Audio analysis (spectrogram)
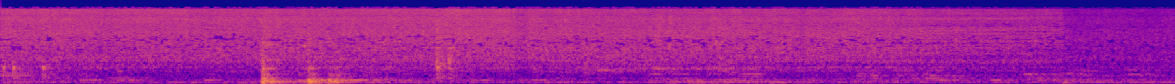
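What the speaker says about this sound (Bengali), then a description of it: "ভালোভাবে নেড়ে ফেলে মিশিয়ে নেব। আর এটা একটু ভাজা ভাজা টাইপের হবে।" Fish and snake gourd fry in oil in a pan with a steady, close sizzling hiss throughout, broken by a few soft clinks and scrapes of stirring before the sizzle eases near the end.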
